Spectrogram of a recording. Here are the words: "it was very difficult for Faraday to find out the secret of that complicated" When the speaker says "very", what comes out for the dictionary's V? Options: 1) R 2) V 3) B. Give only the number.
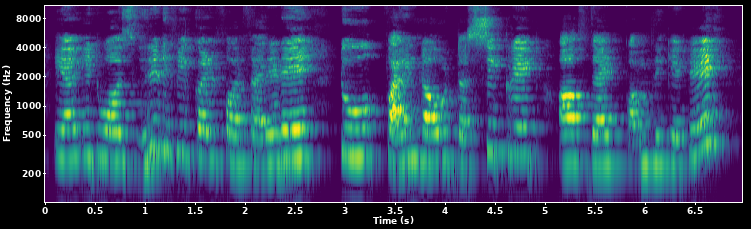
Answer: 2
